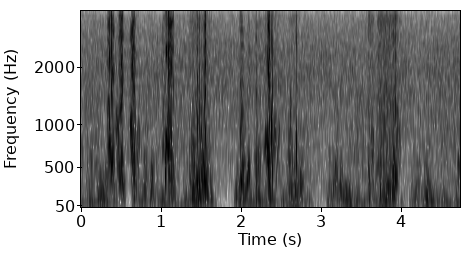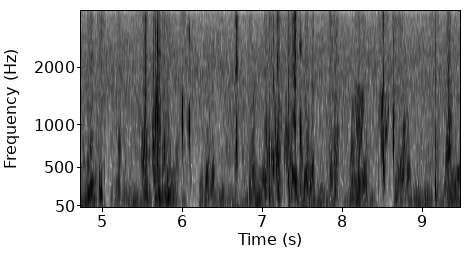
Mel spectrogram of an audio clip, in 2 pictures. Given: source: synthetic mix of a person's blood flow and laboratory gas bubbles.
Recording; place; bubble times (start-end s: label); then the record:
Doppler ultrasound of blood flow; precordium
0.32-0.57 s: bubbles
0.60-0.74 s: bubbles
1.02-1.20 s: bubbles
1.34-1.66 s: bubbles
2.16-2.51 s: bubbles
2.60-2.73 s: bubbles
3.58-3.67 s: bubbles
3.70-4.02 s: bubbles
4.94-5.04 s: bubbles
5.19-5.25 s: bubbles
5.46-5.88 s: bubbles
5.98-6.14 s: bubbles
6.64-6.72 s: bubbles
6.83-6.90 s: bubbles
7.02-7.52 s: bubbles
7.83-7.98 s: bubbles
8.15-8.29 s: bubbles
8.46-8.58 s: bubbles
8.62-8.77 s: bubbles
9.08-9.21 s: bubbles
From the record:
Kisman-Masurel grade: 243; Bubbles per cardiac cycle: several, 3 to 8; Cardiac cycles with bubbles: 100%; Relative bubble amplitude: loud (0.450 to 0.775); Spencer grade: 3 (all of the cardiac periods contain showers or single bubble signals, but not dominating or overriding the cardiac motion signals); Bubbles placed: only in the low amplitude regions of the cardiac cycle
